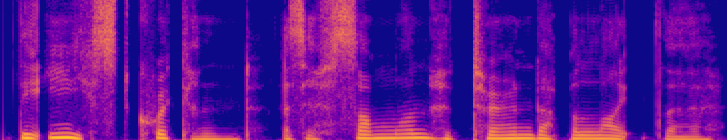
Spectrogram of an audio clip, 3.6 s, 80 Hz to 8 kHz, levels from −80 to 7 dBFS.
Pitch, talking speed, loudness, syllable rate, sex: 185 Hz, 200 wpm, -16 LUFS, 5.5 syllables/s, female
